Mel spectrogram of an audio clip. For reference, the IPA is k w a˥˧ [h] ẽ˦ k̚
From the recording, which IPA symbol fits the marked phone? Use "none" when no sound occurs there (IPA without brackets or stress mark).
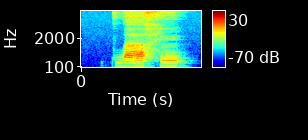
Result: h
